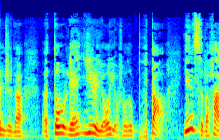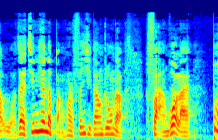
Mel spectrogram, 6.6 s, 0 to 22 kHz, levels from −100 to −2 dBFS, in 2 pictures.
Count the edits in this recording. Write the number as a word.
zero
